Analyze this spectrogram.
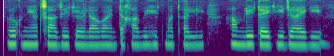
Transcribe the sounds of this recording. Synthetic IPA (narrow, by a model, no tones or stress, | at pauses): ɾʊknijət̪saːzikeɐlaːʋaɪ̃nt̪ɪxaːbiɦɪkmət̪ɐli | ɐmlit̪ɛːkid͡ʒaːeːɡiː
